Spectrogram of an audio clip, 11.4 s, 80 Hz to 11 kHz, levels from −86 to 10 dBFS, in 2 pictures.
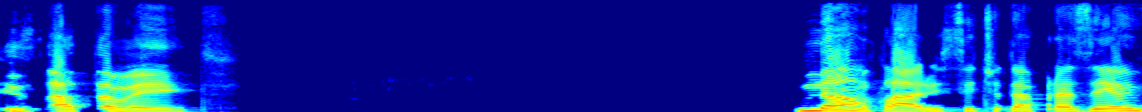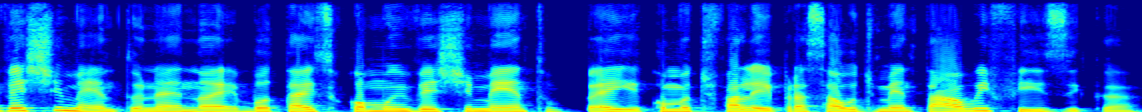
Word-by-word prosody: Exatamente. 195 -3 0 2.9
Não, 250 +2 +6
claro, 190 -5 +4
e 165 - -2
se 185 +6 -6
te 210 - -9
dá 200 -1 +1
prazer, 205 0 +1
é 235 - +3
investimento, 245 - -1
né, 170 +3 -2
não 170 -2 -1
é 165 -1 0
botar 175 +2 0
isso 180 -1 -8
como 205 +1 0
um - - 0
investimento. 200 -2 -2
É 190 - +1
e, 175 -3 -1
como 180 +2 -1
eu - - -3
te - - -18
falei, 185 -5 +1
para 165 +2 -2
saúde 175 0 -1
mental 180 +5 0
e 245 - 0
física. 145 - -7
185 Hz, 150 wpm, -22 LUFS, 170-210 Hz, 2.9 s, Não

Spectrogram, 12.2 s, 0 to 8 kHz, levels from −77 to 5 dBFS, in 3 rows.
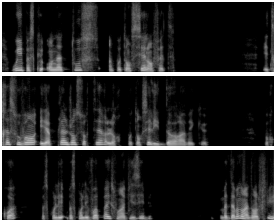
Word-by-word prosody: Oui, 225 +7 +4
parce 185 -6 -3
qu'on 170 -1 0
a 170 - +4
tous 240 - -6
un - - -6
potentiel, - - -1
en - - +1
fait - - -9 1.4
et 300 - -2
très 220 - +2
souvent, 210 0 +4
il 155 - +4
y - - +9
a 145 - +5
plein 215 +9 +3
de - - +2
gens 210 0 +4
sur 170 -3 -5
Terre, 200 -1 0
leur 145 - -1
potentiel, 155 +4 -2
il 130 -3 0
dort 135 0 0
avec 120 -1 -7
eux. - - -12 0.8
Pourquoi? - - -1 0.4
Parce - - -11
qu'on 165 - -3
les 165 +1 +5
parce 175 -3 -6
qu'on 175 - -1
les 165 0 +3
voit 170 0 +1
pas. 230 - +2
Ils 210 - -1
sont 165 - -4
invisibles 165 +1 -4 1.0
mais 155 - +1
d'abord, 165 +9 +3
là, 170 - +5
dans 155 -2 +2
le - - +4
film, 225 - -1
170 Hz, 215 wpm, -23 LUFS, 155-205 Hz, 1.4 s, y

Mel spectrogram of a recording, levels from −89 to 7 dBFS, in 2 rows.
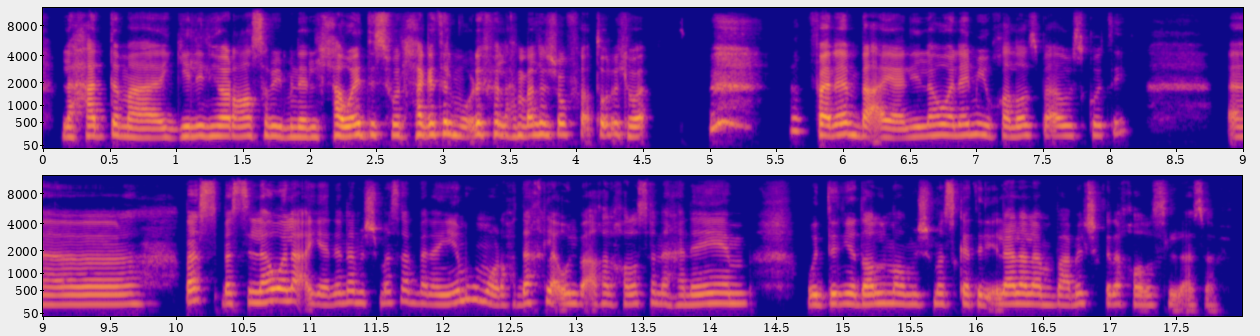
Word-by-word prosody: لحد 205 +3 +3
ما 180 -4 +2
ييجي 180 +3 -1
لي 205 - +1
انهيار 205 0 +4
عصبي 205 +1 +1
من 195 0 -2
الحوادث 215 +5 +4
والحاجات 235 +2 +3
المقرفة 240 +1 +3
اللي 220 -3 +1
عمّالة 215 +3 +2
أشوفها 235 +1 -1
طول - - -1
الوقت 205 +2 +1 1.2
فانام 230 -1 +7
بقى، 205 -3 +4
يعني 175 +2 0
اللي 205 +2 -1
هو 225 0 +1
نامي 225 +1 -1
وخلاص 210 0 -2
بقى 205 - -1
واسكتي، 220 +5 -7 0.7
آآ 200 +1 -1 0.3
بس. 270 +2 +1
بس 215 +2 -3
اللي 230 - +1
هو 265 +3 +5
لأ 260 -1 +1
يعني 200 0 -5
أنا 240 +3 -4
مش 225 -1 -5
مثلًا 230 +2 -8
بانيمهم 225 +6 -4
وأروح 195 -1 -5
داخلة 220 +4 -2
أقول 215 - -2
بقى 210 - -4
خ 210 - -8
خلاص 205 +2 -7
أنا 210 -3 -8
هانام 215 +2 -2 0.4
والدنيا 205 +2 -1
ضلمة 210 +2 0
ومش 200 +1 -5
ماسكة 210 0 -3
تلي 200 0 -5
لا 210 0 +2
لا 210 - +3
لأ 205 -1 0
ما 190 - -7
باعملش 200 +3 -6
كده 205 +1 -6
خالص 195 -2 -8
للأسف. - - -10
210 Hz, 185 wpm, -23 LUFS, 200-225 Hz, 1.2 s, فانام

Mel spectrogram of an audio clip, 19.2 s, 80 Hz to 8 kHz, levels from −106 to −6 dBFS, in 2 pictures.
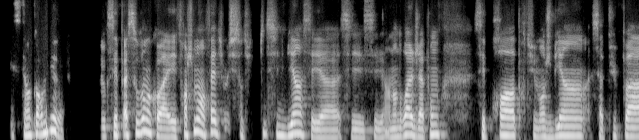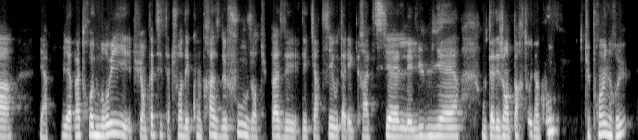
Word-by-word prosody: Et 150 - -16
c'était 150 - -4
encore 165 +3 +3
mieux! 215 +2 +4 0.6
Donc, 135 0 -7
c'est 155 +2 +2
pas 150 - +3
souvent, 190 +3 +2
quoi 130 -7 +3
et 125 0 +1
franchement, 170 - +1
en 170 - +2
fait, 190 +2 +1
je - - -16
me 135 - -16
suis - - -6
senti 140 - -12
tout 180 - -8
de - - -11
suite 155 -4 -2
bien. 175 +4 +3
C'est, 130 -5 -4
heu, 120 0 -2
c'est 120 -2 -7
c'est 120 +2 -8
un 120 - -6
endroit, 135 +6 +2
le 160 - +3
Japon, 160 +5 0 0.5
c'est - - -4
propre, 150 -1 +2
tu 140 - -9
manges 130 -2 -3
bien, 145 +1 +1
ça 125 - -7
pue 140 +4 -12
pas, 135 -1 +2 0.3
il - - -11
y - - -6
a - - -9 0.2
il 150 - -2
y 140 - +4
a - - +1
pas 150 +2 +1
trop 155 +1 +2
de 150 - +8
bruit 165 +2 +4
et 125 - -9
puis, 140 - -5
en 125 - -4
fait, 160 - +1
ici, 155 0 -10
tu - - -16
as - - -21
toujours 145 - -3
des 135 -1 -1
contrastes 145 +1 -2
de 135 0 -1
fou. 160 +4 -1
Genre 130 -3 -5
tu 130 - -21
passes 140 -1 +1
des 125 -2 -3
des 125 -2 -7
quartiers 130 +4 -3
où 135 - -1
tu - - -2
as - - +1
les 120 0 -4
gratte-ciels, 130 +2 +1
les 125 0 +3
lumières 140 +1 +1 0.3
ou 140 - -3
tu - - +2
as - - +5
des 135 - +2
gens 135 0 +2
partout. 150 +4 -3
D'un 125 - -3
coup, 210 - 0 0.4
tu 150 - -4
prends 165 +4 0
une 170 -3 +5
rue, 150 - 0
140 Hz, 265 wpm, -24 LUFS, 130-155 Hz, 0.6 s, de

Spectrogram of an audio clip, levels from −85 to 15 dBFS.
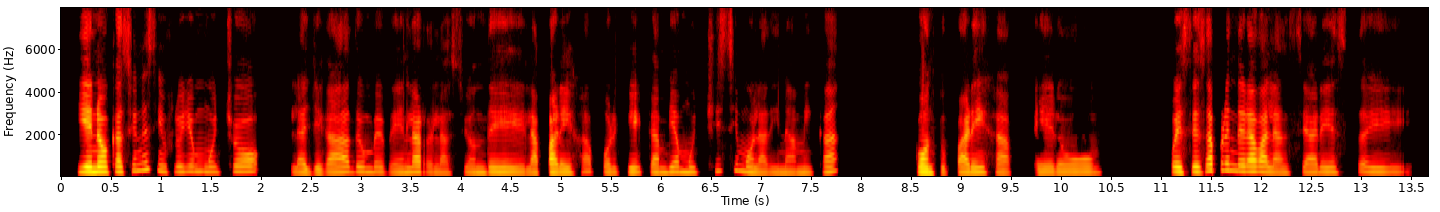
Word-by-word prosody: y 245 0 +8
en 240 +1 +12
ocasiones 290 +8 +3
influye 260 -1 -5
mucho 265 +1 -3 0.3
la 210 -1 -3
llegada 210 +3 -1
de 245 +1 -4
un 235 - -5
bebé 220 -3 -7
en 215 - -3
la 235 - +3
relación 210 0 -7
de 220 -1 0
la 200 0 -1
pareja, 210 -11 +1
porque 215 +1 -5
cambia 220 +2 -2
muchísimo 240 +4 -5
la 200 -1 -3
dinámica 200 +5 -5 0.8
con 215 -2 +7
tu 210 +2 -11
pareja, 215 -1 0 0.2
pero, 210 0 -3 0.7
pues, 235 -2 +4
es 250 +1 +2
aprender 300 -2 +2
a 270 - +9
balancear 220 -1 -1
este 225 0 -7
220 Hz, 135 wpm, -24 LUFS, 210-245 Hz, 0.8 s, en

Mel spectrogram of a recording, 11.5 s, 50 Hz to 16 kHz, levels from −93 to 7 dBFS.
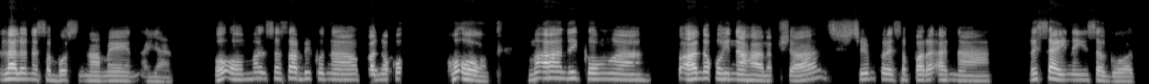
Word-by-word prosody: lalo 220 +2 +7
na 205 - -2
sa 190 -2 -6
boss 180 0 -5
namin, 165 -1 -5
ayan. 145 -1 -13 0.5
Oo, 205 +1 +1
masasabi 230 +1 -1
ko 220 -1 -6
na 200 -1 -1
pa'no 200 +1 0
ko 230 - -2 0.5
Oo, 205 -8 +4 0.5
maaari 245 +1 +5
kong, 220 -1 -2
ah, 195 -1 +1 0.4
paano 225 +4 +7
ko 220 - -1
hinahanap 185 -5 +2
siya? 175 +5 0
Siyempre 215 -2 -5
sa 200 - -6
paraan 195 0 0
na, 170 -2 -4 0.4
resign 210 -1 +4
na - - -4
'yong 190 -1 -10
sagot. 155 -5 -4
200 Hz, 145 wpm, -24 LUFS, 175-220 Hz, 0.5 s, lalo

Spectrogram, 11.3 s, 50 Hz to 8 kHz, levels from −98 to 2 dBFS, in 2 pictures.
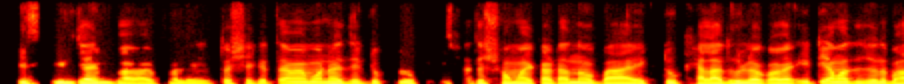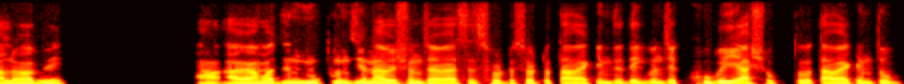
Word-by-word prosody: Screen 145 +2 +1
time 145 0 +5
বাড়ার 130 -1 +1
ফলে। 125 -1 -2 0.2
তো - - -2
সেক্ষেত্রে 155 +3 -4
আমার 165 0 +2
মনে 160 0 +2
হয় 160 - +2
যে - - 0
একটু 170 +2 -4
প্রকৃতির 145 -1 -4
সাথে 150 -1 -3
সময় 140 -1 +2
কাটানো 140 0 +2
বা 130 - +4 0.2
একটু 130 +2 -6
খেলাধুলা 135 0 +3
করা, 135 +1 +4
এটি 160 - -5
আমাদের 155 -1 +2
জন্য 150 0 +1
ভালো 130 0 +2
হবে। 125 0 +1 0.9
আ - - -2 0.2
আর 140 - +3
আমাদের 160 +2 +1
নতুন 155 +3 0
জেনারেশন 160 0 +2
যারা 150 -1 +3
আছে 150 - -8
ছোট 145 -1 -2
ছোট, 150 -1 -2
তারা 140 0 +1
কিন্তু 150 -1 -3
দেখবেন 150 0 -1
যে - - -2
খুবই 165 +3 +3
আসক্ত। 140 -2 -9 0.2
তারা 135 0 +3
কিন্তু 145 0 -3
145 Hz, 220 wpm, -21 LUFS, 135-155 Hz, 0.9 s, time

